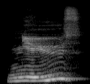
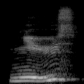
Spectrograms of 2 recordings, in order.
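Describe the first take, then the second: First: A y sound comes after the n. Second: The same.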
